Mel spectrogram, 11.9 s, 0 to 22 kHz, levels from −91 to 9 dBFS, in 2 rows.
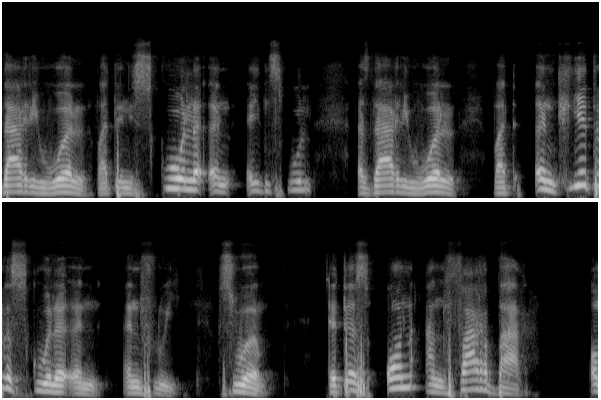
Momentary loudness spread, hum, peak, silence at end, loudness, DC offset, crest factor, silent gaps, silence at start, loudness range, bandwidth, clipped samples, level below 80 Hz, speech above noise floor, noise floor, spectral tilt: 13 LU; none; -6 dBFS; 0 s; -24 LUFS; under 0.1%; 18 dB; 11.43-11.47 s; 0 s; 2 LU; 9.4 kHz; under 0.1%; -48 dBFS; over 67 dB; under -90 dBFS; -6.5 dB/octave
